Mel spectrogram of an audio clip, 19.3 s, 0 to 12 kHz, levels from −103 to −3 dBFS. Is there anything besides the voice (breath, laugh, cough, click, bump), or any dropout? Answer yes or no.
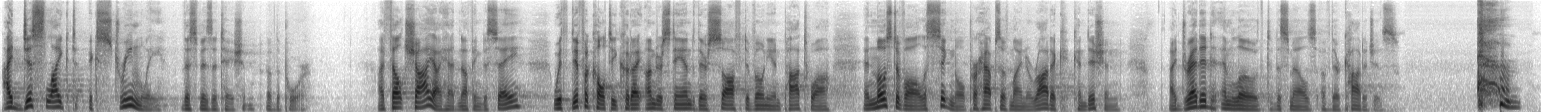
yes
